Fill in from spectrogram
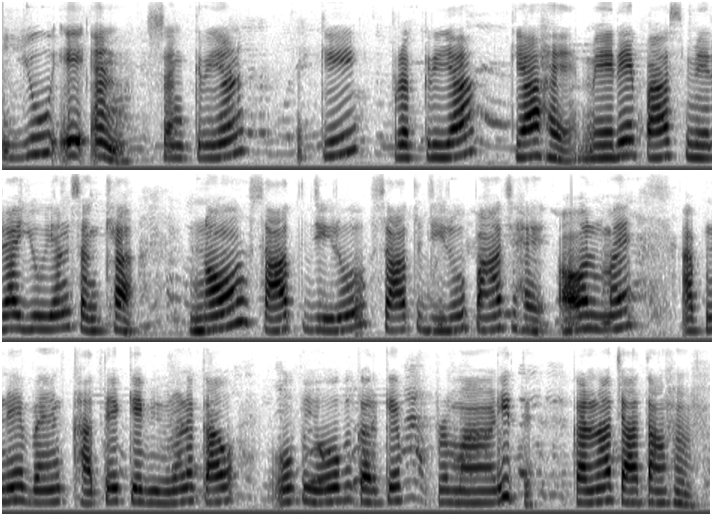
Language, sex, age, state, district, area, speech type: Hindi, female, 45-60, Uttar Pradesh, Hardoi, rural, read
